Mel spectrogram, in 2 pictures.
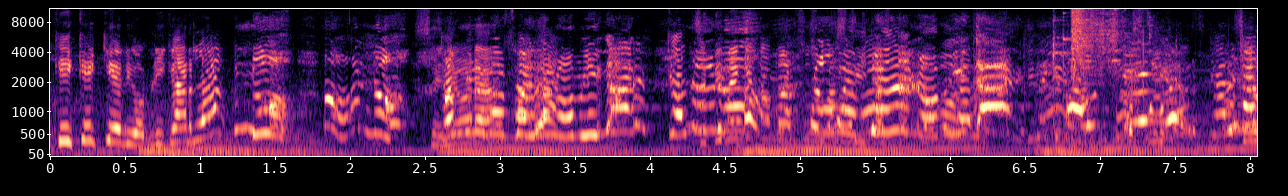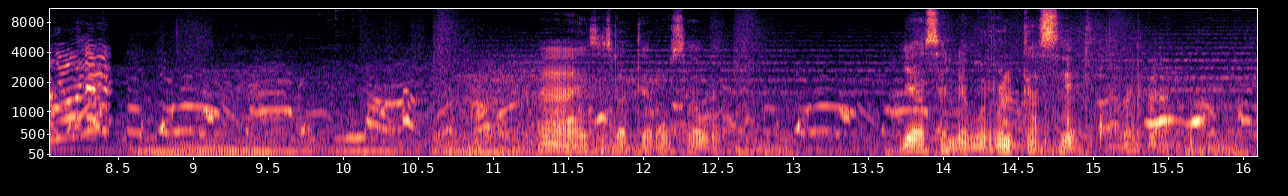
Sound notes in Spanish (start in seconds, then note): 6.6 Sonido al romper vajilla; 11.5 Gritos y exclamaciones de Rosaura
